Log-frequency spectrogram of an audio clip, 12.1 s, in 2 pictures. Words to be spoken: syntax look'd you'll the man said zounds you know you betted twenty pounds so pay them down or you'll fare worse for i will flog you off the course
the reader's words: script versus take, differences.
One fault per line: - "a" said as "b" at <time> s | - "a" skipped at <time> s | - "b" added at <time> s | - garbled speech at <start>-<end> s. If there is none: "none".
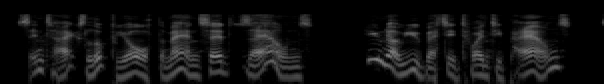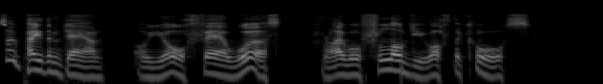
none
